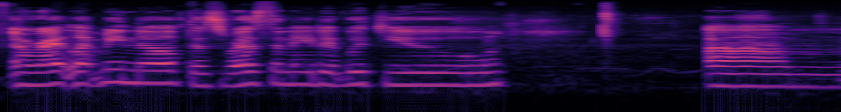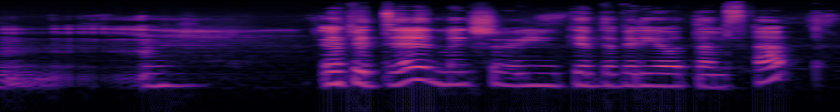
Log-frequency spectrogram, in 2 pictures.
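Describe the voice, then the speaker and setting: A woman's voice: mid-range voice, steady tone, measured pace, long pauses. Woman, tarot reader, direct-to-camera, emphatic and earnest, lots of "you know" and "okay?", middle-range voice. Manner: earnest, emphatic advice with frequent "okay?" check-ins; repeats phrases for emphasis, many "you know" fillers.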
